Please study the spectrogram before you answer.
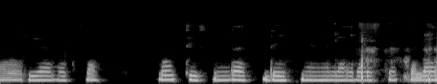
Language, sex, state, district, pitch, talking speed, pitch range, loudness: Hindi, female, Bihar, Jahanabad, 195 Hz, 190 wpm, 190-205 Hz, -23 LUFS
